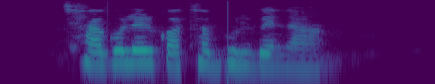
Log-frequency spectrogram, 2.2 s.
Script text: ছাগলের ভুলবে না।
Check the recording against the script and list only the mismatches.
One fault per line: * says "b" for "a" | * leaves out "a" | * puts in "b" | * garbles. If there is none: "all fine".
* puts in "কথা"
